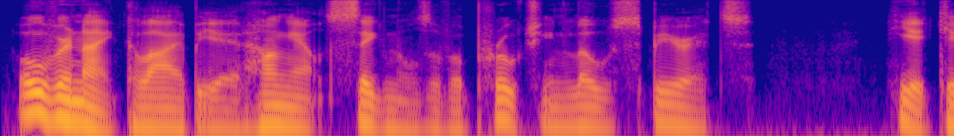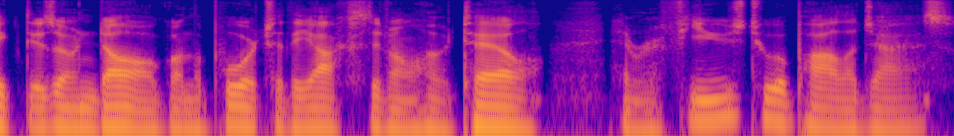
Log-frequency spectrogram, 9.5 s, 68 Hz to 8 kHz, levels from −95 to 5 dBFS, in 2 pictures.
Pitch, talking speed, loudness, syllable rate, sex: 90 Hz, 175 wpm, -24 LUFS, 5.5 syllables/s, male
